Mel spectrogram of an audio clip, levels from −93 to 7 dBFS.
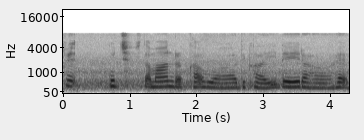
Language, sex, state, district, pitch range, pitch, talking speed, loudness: Hindi, male, Haryana, Charkhi Dadri, 195-225 Hz, 215 Hz, 110 wpm, -14 LUFS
